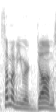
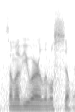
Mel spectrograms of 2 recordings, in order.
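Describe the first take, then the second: First: Said in the usual way. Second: Quieter, gentler take, softer; softened rewording. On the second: Shown as a demonstration. Pastor softens his teasing of the congregation, quietly. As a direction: take the sting out, softer and lower.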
